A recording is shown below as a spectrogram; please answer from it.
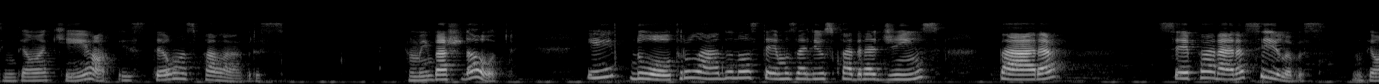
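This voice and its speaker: A young woman with a Brazilian Portuguese accent explains a homework sheet to young children at a slow, patient pace. Her voice sits a little high and turns sing-song, and she keeps checking in with her pupils. The home recording sounds dull and lo-fi. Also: pushed and bright. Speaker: primary school teacher.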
